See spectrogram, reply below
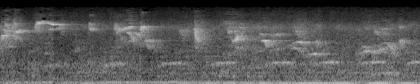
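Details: A greater green leafbird in an aviary built as an artificial forest sings a rapid, varied run of squeaky chirps, whistles and short chattering phrases over a steady low mechanical hum.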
